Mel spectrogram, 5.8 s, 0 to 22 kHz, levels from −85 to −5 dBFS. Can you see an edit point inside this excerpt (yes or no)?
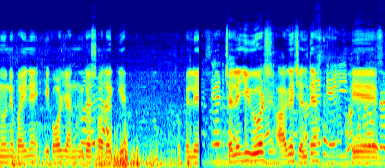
yes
